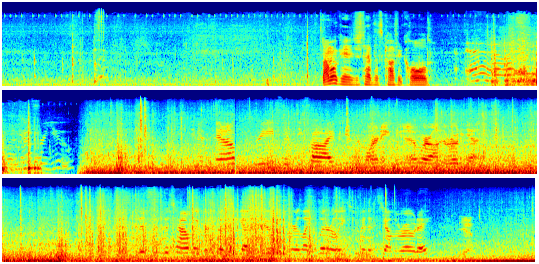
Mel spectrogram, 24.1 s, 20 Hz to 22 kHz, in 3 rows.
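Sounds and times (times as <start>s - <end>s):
tyres and engine rumble on gravel: 0.0s - 24.0s.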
